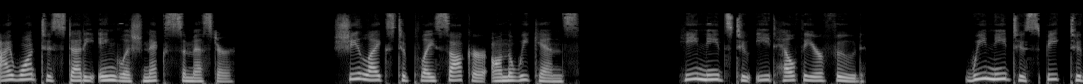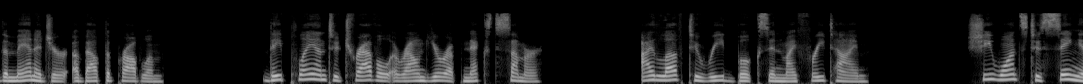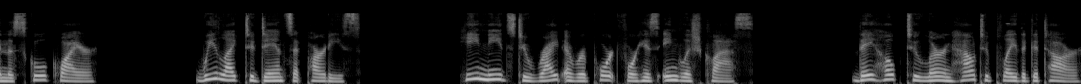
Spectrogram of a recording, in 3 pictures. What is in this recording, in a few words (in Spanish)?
gramatica infinitivos ingles; repaso infinitivos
